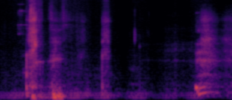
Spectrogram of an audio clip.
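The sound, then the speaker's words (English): Dogs scuffle playfully in a basement, letting out a few short growling, snarling bursts separated by brief pauses, with heavy breathing in between. “been laying on separate ends of the room all day, and as soon as as soon as something's recording, it's dog fight time.”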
